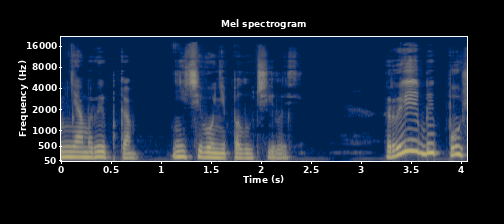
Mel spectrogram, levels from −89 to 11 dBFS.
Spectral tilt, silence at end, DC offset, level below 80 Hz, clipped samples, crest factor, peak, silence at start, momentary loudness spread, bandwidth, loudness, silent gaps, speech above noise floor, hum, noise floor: -5.5 dB/octave; 0 s; under 0.1%; -58 dBFS; under 0.1%; 14 dB; -8 dBFS; 0 s; 13 LU; 18 kHz; -22 LUFS; none; 44 dB; none; -65 dBFS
